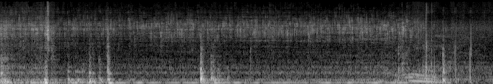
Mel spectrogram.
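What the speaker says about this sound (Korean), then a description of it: "이제 물 새는 것입니다." Water runs from a leaking kitchen sink faucet at its connection, a steady hissing trickle close by with occasional clicks and knocks throughout.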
